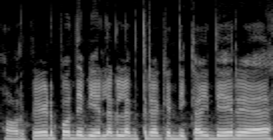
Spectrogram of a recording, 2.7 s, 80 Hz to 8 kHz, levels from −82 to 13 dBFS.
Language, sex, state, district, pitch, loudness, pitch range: Hindi, male, Rajasthan, Bikaner, 180 Hz, -13 LUFS, 175-180 Hz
